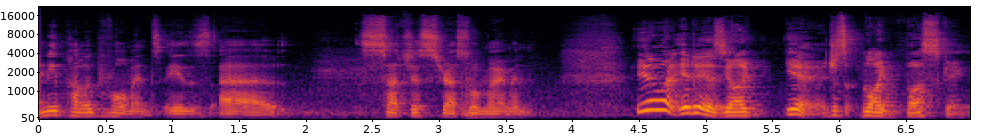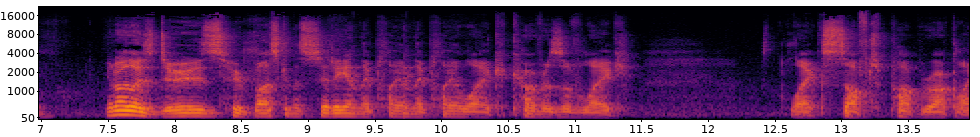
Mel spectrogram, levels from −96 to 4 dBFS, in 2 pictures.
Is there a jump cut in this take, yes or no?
yes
